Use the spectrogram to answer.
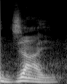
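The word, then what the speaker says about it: xi: ई के जैसे, इसको जाई। देखिएगा स्पेलिंग, इसका एक्स आई लिखा जाता है।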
